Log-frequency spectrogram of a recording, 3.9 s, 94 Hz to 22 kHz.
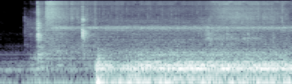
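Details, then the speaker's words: Tabodd 32 kW portable outdoor gas water heater tested after it banged with flames from its side: two igniter clicks, a soft whoomp as the gas lights, then a smooth, steady roar; normal burner ignition and running. "So it's sparking right away and you see it trying to light up. So all being well now, put the gas on, so it should boot up."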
